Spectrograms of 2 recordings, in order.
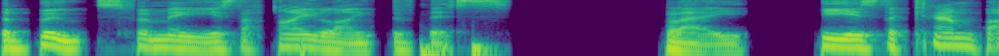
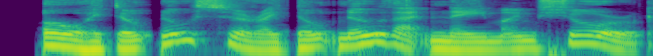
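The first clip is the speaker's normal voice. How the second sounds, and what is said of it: Camp, arch rural yokel accent. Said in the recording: “so arch and like Kenneth Williams ... gossipy, saucy ... a Norfolk accent ... the kind of yokely accent they do”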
